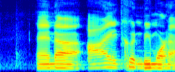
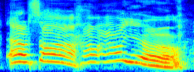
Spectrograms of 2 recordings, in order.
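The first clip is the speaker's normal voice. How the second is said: awkward husband; 12 semitones higher, 3 dB louder, much slower than usual. Retold or imitated. Husband meets wife, high voice.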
